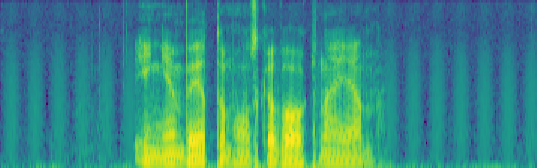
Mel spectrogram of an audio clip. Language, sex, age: Swedish, male, 26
